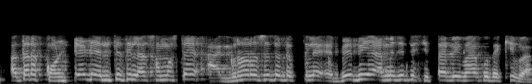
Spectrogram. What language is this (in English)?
Odia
